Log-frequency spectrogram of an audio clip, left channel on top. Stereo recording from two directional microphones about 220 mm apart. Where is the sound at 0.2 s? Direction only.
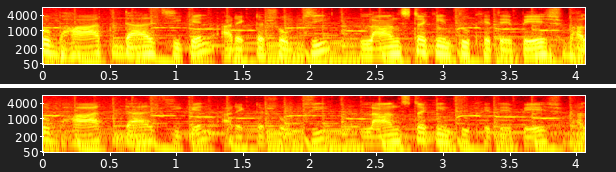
25° left (ahead or behind).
